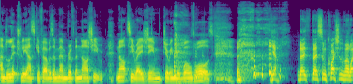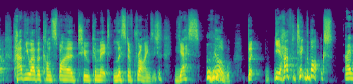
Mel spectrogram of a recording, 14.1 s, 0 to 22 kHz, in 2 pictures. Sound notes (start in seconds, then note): 4.6 giggles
